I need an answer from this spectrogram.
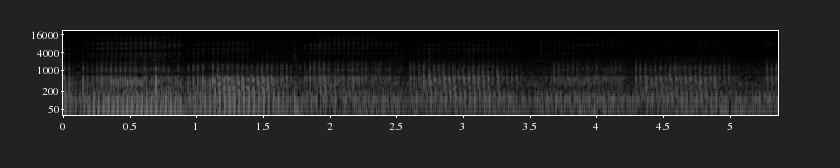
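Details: Quieter purring from a domestic cat recorded up close. Low pulsing rumble with a slightly brighter, raspy edge, alternating in smooth in-and-out breath cycles about every second.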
